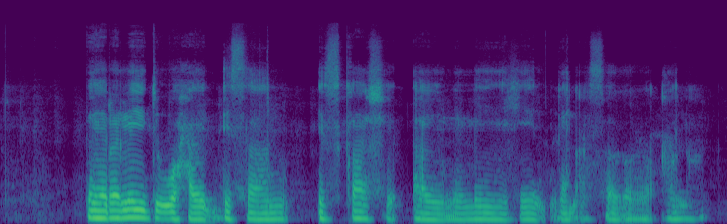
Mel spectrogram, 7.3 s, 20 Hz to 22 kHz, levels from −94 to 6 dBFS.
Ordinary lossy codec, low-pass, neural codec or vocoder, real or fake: none; 14.4 kHz; codec, 32 kHz, 1.9 kbps, SNAC; fake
